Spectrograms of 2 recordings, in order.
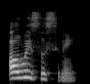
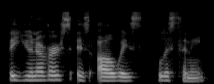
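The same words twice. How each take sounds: First: "always" hit louder and higher; emphatic repeat. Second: Said in the usual way. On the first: Shown as a demonstration.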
